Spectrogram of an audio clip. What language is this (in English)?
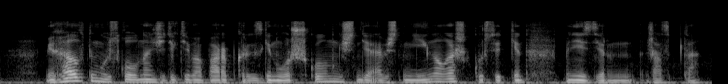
Kazakh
